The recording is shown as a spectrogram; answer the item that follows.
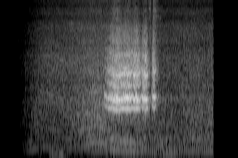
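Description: Sports car engine revving hard in one short burst, with a high squealing tone at its loudest point and lower tones gliding beneath. The sound cuts off abruptly.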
